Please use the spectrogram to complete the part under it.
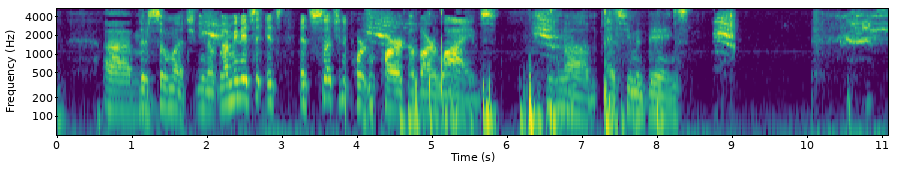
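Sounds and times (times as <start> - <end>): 
speech: 0.6 - 9.0
cat meowing: 2.0 - 2.3, 4.2 - 5.5, 6.2 - 6.8, 8.8 - 9.1.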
